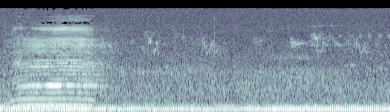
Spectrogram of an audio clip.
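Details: Sheep, ewes with lambs, grazing a Hampshire countryside field, recorded in stereo halfway along a hedge: a loud, full bleat opens the clip for about a second, followed by quiet with a constant low traffic hum.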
